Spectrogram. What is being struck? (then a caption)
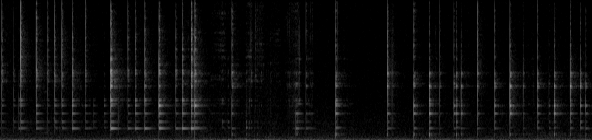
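Ceramic mug. Long nails tap the side of a hollow blue and white ceramic mug shaped like a VW bus, held up, in a quick, uneven run of light taps. Each tap gives a bright, glassy clink with a very short ring and almost no low end.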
